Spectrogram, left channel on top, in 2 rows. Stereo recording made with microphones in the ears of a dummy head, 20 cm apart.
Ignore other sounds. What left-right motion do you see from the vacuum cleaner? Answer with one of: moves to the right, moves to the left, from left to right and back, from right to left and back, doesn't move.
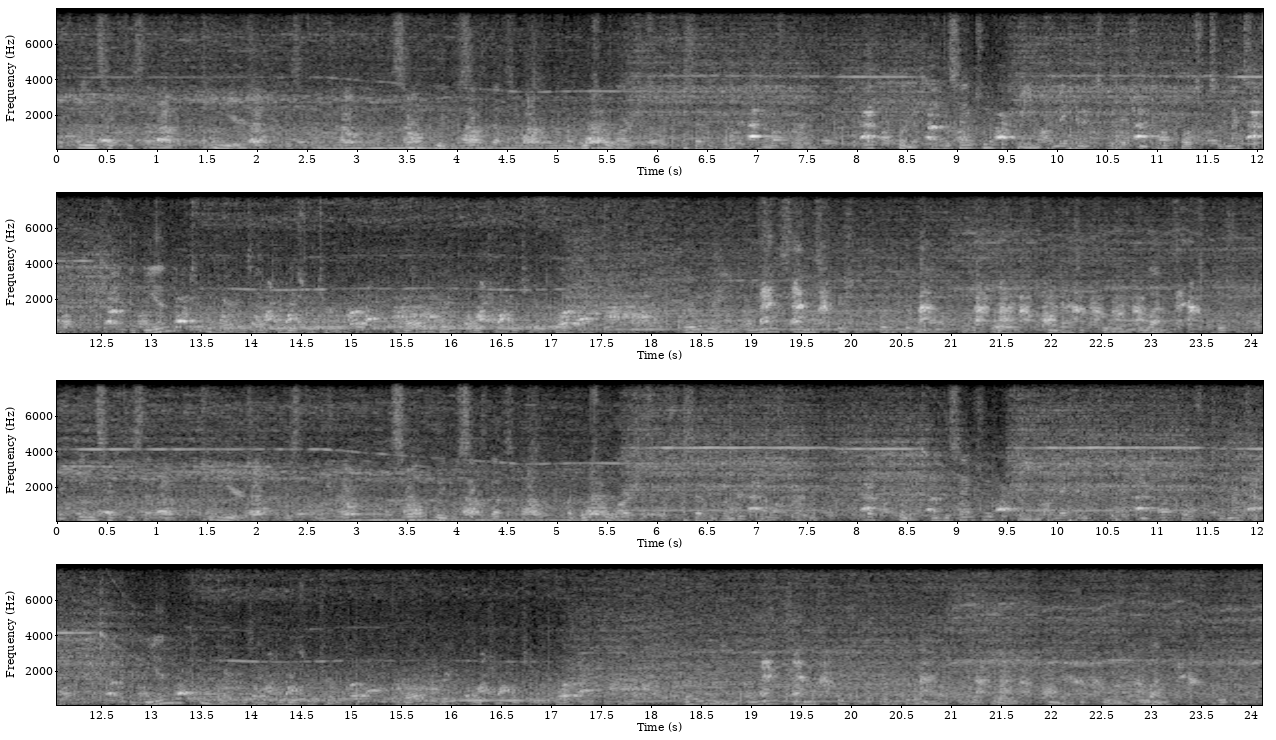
from right to left and back.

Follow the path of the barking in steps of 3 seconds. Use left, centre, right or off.
centre, centre, left, left, left, left, left, left.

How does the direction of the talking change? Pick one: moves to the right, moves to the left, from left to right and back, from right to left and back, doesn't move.
moves to the left.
